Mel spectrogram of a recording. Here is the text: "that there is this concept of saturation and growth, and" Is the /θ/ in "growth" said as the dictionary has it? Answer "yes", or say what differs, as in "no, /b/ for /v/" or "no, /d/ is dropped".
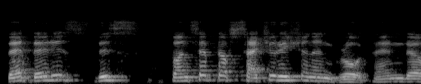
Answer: no, /t/ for /θ/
